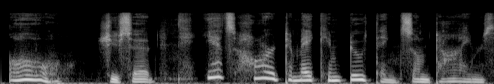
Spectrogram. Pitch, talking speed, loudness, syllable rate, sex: 170 Hz, 135 wpm, -19 LUFS, 3.5 syllables/s, male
